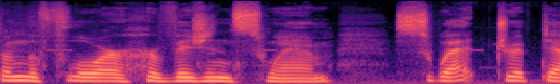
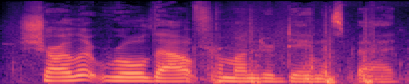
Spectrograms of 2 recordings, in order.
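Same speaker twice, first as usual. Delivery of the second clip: ordinary delivery, nothing marked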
